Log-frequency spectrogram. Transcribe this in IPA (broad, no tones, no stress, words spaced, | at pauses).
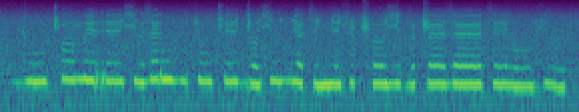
ɟuːcʰəː me reːɕɨzɛ ɾuʎu t͡suːcʰeːɟəːɕɨː ʎɛt͡se ɲeçə ʈ͡ʂʰəː ʑəɡɛ ʈ͡ʂɛːzɛːt͡seː luːçɨː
